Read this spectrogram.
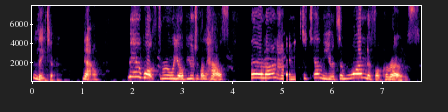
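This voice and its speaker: A woman's voice: sits high, very animated, measured pace, warm tone, rough recording. A woman playing a witty, scheming society lady in a period stage comedy, speaking in an arch, coy, polished way. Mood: coy, teasing.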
